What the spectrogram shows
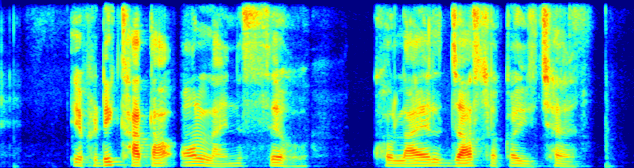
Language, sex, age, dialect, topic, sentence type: Maithili, female, 18-24, Eastern / Thethi, banking, statement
